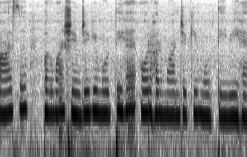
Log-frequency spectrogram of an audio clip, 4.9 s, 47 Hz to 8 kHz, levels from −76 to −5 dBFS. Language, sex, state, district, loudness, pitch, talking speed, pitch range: Hindi, female, Uttarakhand, Uttarkashi, -14 LUFS, 195 Hz, 180 wpm, 190-210 Hz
